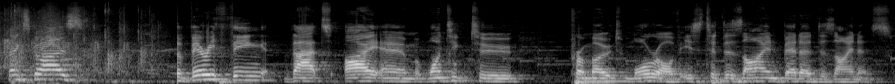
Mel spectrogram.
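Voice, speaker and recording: An Australian design speaker with an Australian accent chats casually in a vlog while giving a motivational talk, friendly and upbeat, chuckling often. His voice is slightly high and he speaks slowly, with soft music and a faint crowd in the background.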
